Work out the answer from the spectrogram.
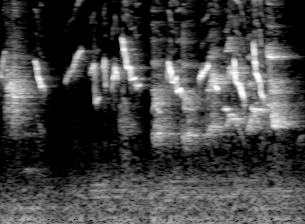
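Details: Lemon-bellied white-eye singing energetically, joined by other birds: a tumbling flow of high, clear twitters and slurred whistles, rising and dipping in quick succession.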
